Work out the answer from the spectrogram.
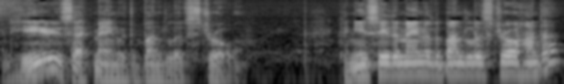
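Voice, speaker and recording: An older man reading a children's story as a grandfather, expressive and talking directly to young children. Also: medium pitch, normal speed.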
